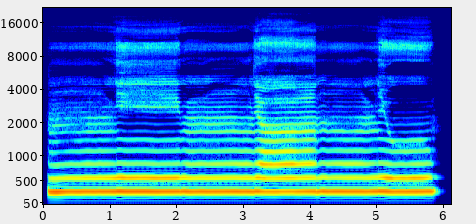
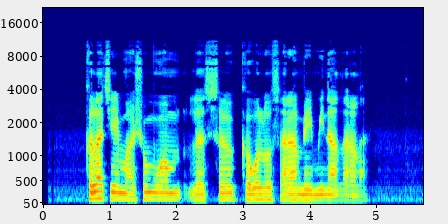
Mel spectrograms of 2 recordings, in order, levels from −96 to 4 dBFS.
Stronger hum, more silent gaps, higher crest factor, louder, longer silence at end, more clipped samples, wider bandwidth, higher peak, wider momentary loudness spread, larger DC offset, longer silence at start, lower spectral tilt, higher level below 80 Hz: neither; neither; second, 10 dB vs 22 dB; about the same, -22 LUFS vs -23 LUFS; second, 0.25 s vs 0.85 s; neither; about the same, 12 kHz vs 11 kHz; second, -12 dBFS vs -2 dBFS; second, 3 LU vs 9 LU; neither; second, 0.05 s vs 0.65 s; second, -4.5 dB/octave vs -6.5 dB/octave; second, under -90 dBFS vs -64 dBFS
